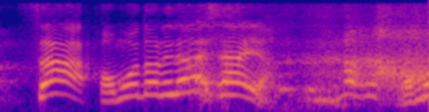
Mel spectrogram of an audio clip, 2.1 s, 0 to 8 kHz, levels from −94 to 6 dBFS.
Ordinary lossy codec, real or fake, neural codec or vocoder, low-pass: none; fake; codec, 16 kHz in and 24 kHz out, 0.9 kbps, LongCat-Audio-Codec, fine tuned four codebook decoder; 7.2 kHz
